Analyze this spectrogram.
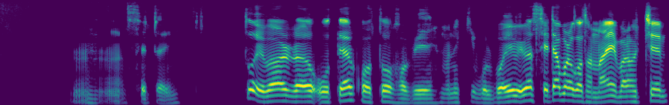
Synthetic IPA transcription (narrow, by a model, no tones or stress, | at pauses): seʈa̰j | t̪oeβaɾot̪eaɾkɔt̪oɦɔbemanekibolboeebaɾseʈabɔɽokɔt̪ʰanajebaɾɦotːɕʰe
